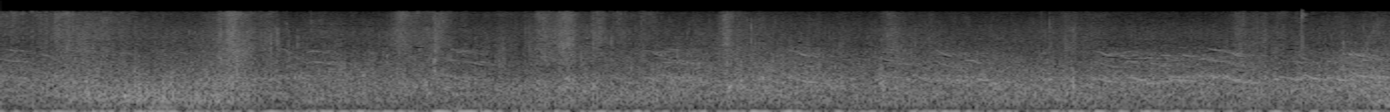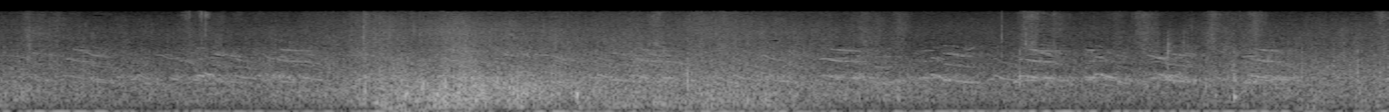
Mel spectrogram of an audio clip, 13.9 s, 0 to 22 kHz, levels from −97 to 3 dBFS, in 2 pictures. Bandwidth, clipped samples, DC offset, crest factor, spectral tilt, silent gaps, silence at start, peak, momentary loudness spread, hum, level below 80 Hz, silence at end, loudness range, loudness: 15.5 kHz; under 0.1%; under 0.1%; 22 dB; -2.5 dB/octave; none; 0 s; -16 dBFS; 10 LU; none; -58 dBFS; 0 s; 9 LU; -37 LUFS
